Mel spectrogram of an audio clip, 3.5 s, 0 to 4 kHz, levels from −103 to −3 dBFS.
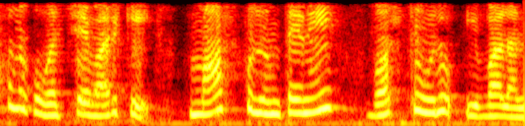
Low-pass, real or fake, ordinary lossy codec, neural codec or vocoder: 3.6 kHz; fake; none; codec, 16 kHz in and 24 kHz out, 2.2 kbps, FireRedTTS-2 codec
